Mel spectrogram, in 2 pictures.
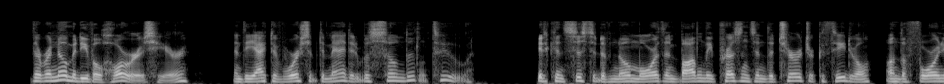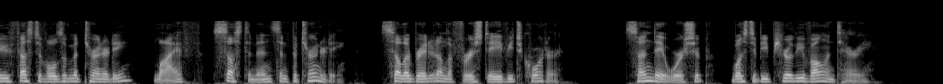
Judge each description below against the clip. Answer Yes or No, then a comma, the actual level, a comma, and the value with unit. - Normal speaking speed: Yes, average, 175 wpm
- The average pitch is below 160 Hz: Yes, medium, 140 Hz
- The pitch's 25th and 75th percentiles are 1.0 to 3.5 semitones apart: Yes, average, 2.8 semitones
